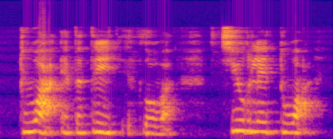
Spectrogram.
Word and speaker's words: toits: «Sur les toits». Видите, «ои» у нас с вами произносится как «уа».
